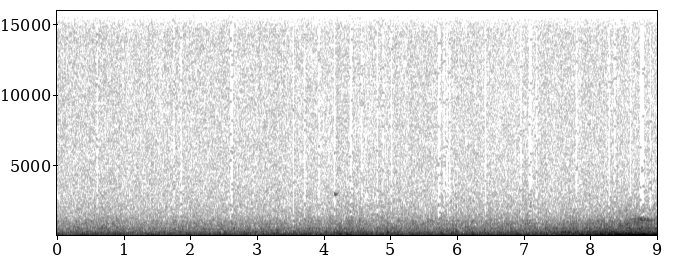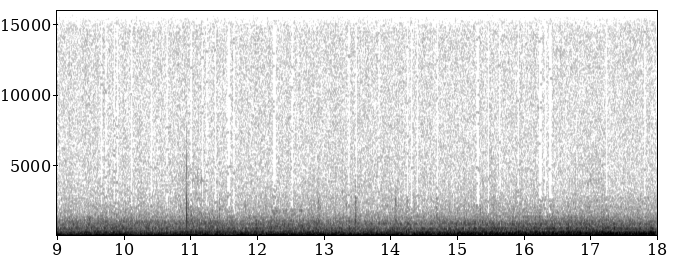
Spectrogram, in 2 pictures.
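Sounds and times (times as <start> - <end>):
vehicle engine and road noise: 0.0 - 18.0
faint ticks: 10.8 - 11.6.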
